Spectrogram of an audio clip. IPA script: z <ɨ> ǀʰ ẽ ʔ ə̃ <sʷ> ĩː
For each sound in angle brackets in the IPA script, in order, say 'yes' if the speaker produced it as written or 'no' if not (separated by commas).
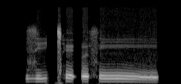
no, no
